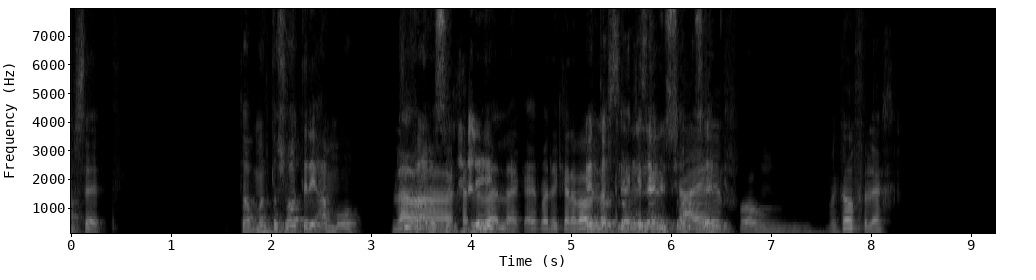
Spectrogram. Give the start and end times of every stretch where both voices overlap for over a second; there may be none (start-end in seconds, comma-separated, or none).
3.2-4.5, 5.1-6.6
